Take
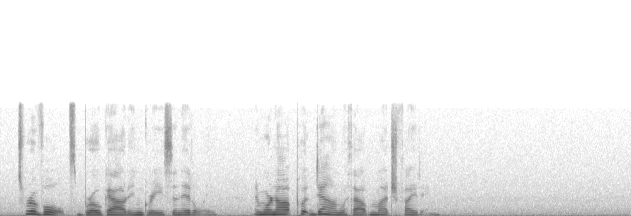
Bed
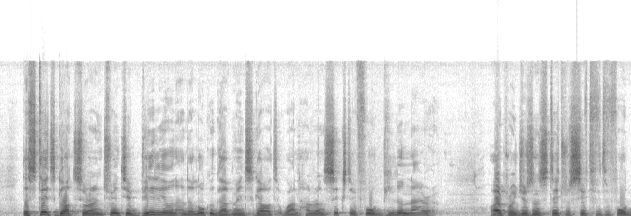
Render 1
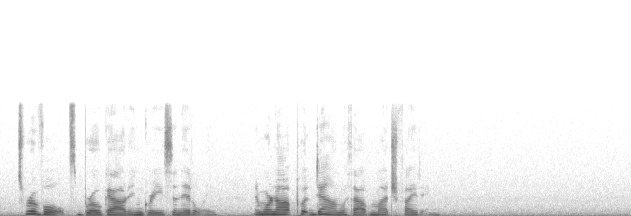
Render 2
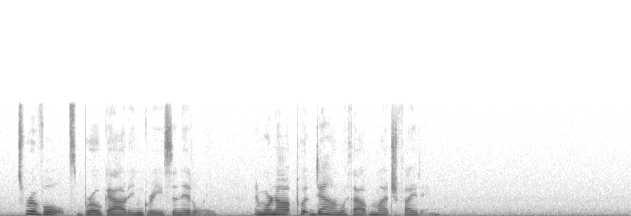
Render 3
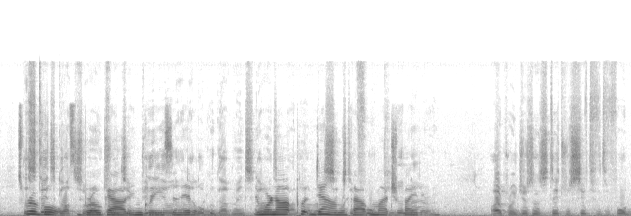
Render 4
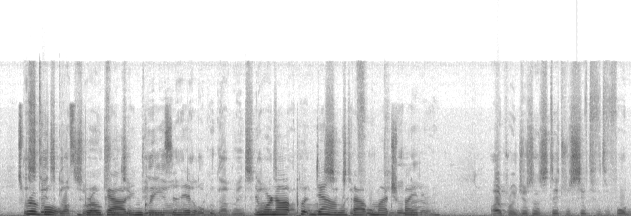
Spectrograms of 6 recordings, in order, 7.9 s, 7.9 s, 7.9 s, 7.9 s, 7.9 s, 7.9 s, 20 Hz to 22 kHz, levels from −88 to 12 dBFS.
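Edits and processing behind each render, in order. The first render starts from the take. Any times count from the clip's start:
broadband denoise 6 dB, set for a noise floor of −46 dBFS
no processing that can be heard
mix in bed −11.5 dB
level +9 dB

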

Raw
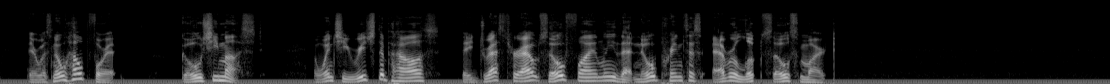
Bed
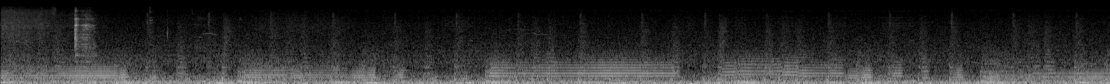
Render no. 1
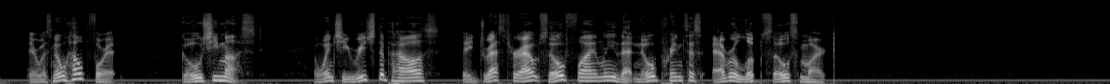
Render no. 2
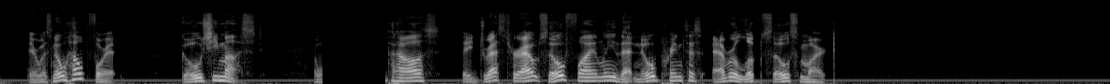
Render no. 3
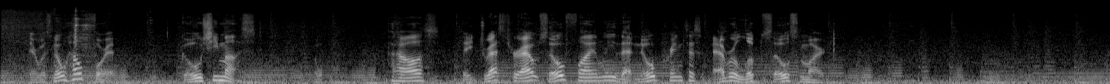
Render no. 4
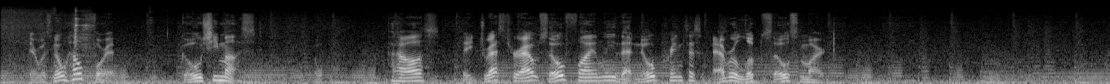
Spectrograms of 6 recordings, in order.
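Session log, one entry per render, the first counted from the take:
hum removal 60 Hz, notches 2
0:03.22–0:03.86: silence; 0:06.38–0:07.27: high-frequency loss of the air 87 metres
mix in bed −7 dB
level +6 dB; brickwall limiter −1 dBFS, peak gain reduction 1 dB

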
